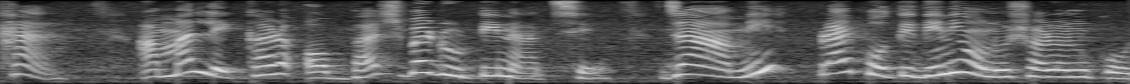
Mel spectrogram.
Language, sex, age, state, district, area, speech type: Bengali, female, 18-30, West Bengal, Kolkata, urban, spontaneous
